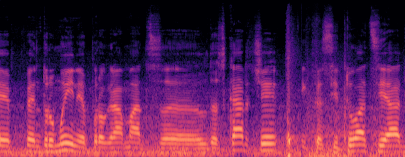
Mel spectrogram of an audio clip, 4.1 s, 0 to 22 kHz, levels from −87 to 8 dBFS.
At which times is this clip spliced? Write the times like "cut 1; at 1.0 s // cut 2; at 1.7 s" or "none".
cut 1; at 3.1 s

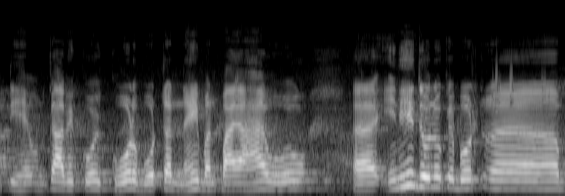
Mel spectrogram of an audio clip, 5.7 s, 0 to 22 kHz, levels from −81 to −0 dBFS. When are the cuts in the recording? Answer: none

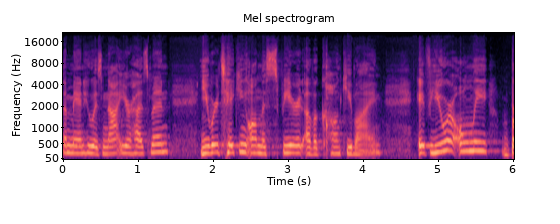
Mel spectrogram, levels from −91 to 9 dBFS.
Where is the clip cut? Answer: cut 1; at 1.6 s

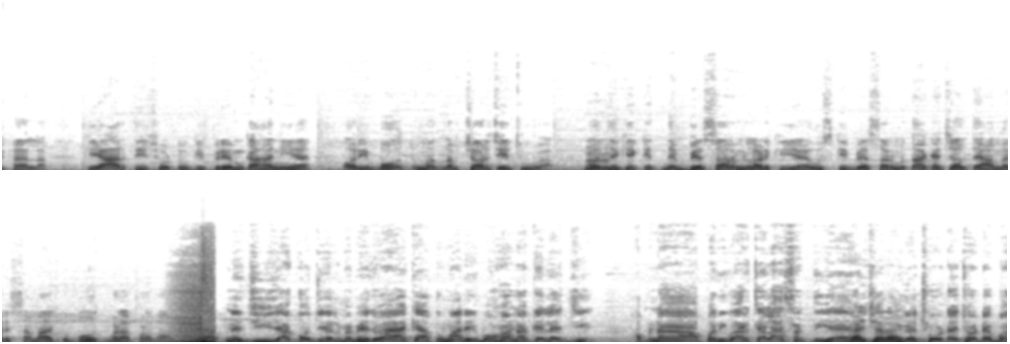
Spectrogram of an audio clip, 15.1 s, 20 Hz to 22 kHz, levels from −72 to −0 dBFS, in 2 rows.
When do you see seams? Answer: cut 1; at 8.9 s

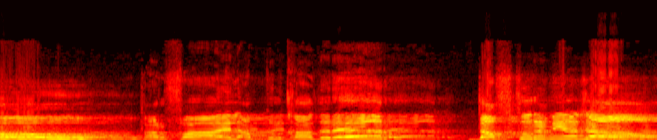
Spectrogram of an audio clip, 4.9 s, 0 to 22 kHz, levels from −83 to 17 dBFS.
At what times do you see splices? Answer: cut 1; at 1.0 s

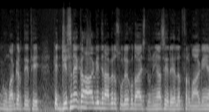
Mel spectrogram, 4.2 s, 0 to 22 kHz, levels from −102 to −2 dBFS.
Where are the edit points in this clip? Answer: none

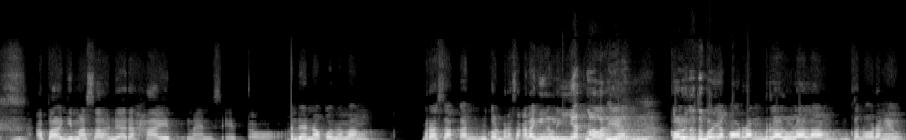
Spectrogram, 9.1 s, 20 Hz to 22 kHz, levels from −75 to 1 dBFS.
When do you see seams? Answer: cut 1; at 2.9 s

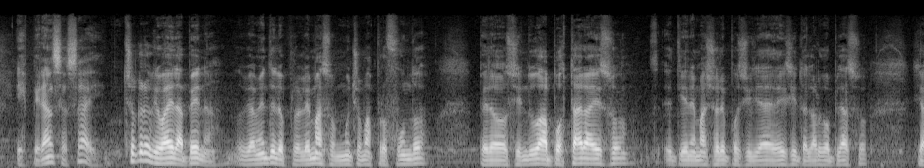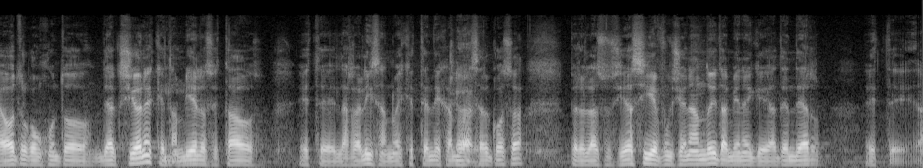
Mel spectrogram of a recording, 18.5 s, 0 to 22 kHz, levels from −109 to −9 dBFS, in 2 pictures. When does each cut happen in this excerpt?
none

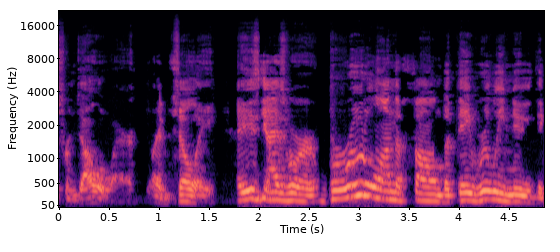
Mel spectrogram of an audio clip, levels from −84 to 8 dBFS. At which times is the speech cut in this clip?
cut 1; at 0.8 s // cut 2; at 1.8 s // cut 3; at 2.6 s // cut 4; at 4.0 s

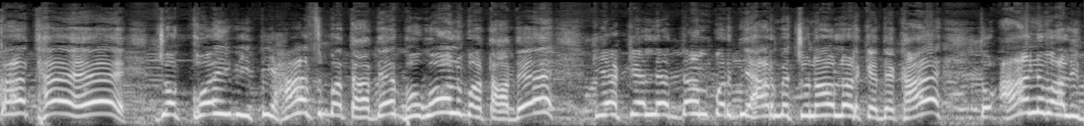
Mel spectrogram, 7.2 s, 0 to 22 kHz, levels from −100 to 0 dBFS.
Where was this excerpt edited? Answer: none

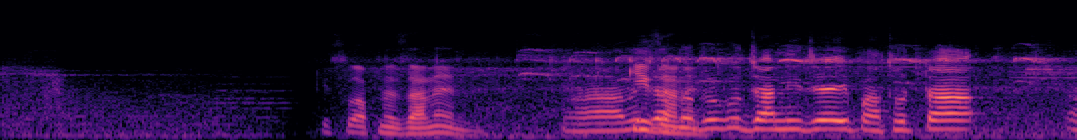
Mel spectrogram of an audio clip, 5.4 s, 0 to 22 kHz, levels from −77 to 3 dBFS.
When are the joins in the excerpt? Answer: cut 1; at 1.6 s

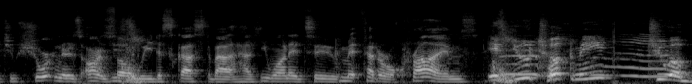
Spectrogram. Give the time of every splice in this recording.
cut 1; at 1.3 s // cut 2; at 3.4 s // cut 3; at 4.7 s

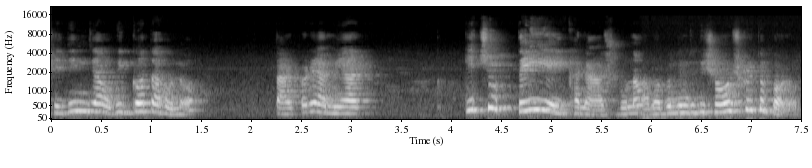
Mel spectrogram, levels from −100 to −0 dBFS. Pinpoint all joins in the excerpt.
cut 1; at 5.9 s

